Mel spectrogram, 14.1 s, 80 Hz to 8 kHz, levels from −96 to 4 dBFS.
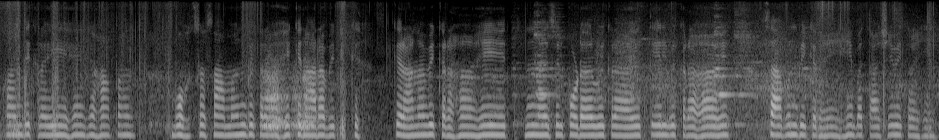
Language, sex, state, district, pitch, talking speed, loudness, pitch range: Hindi, female, Bihar, Vaishali, 195 Hz, 145 wpm, -35 LUFS, 185-195 Hz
